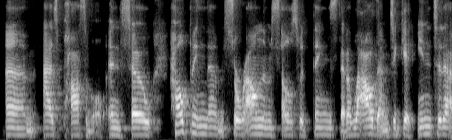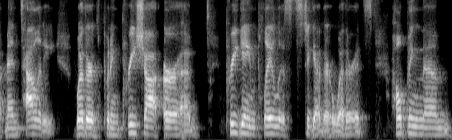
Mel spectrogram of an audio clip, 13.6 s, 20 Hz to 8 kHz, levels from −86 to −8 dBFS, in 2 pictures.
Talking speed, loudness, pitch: 150 wpm, -21 LUFS, 160 Hz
